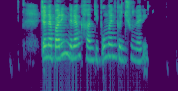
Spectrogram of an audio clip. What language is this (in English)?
Armenian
